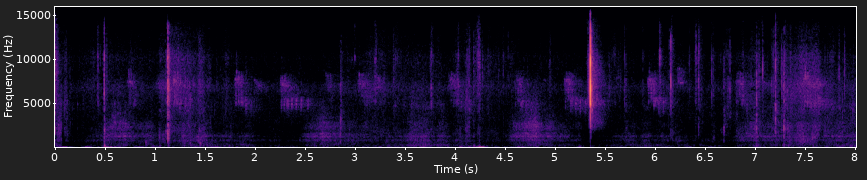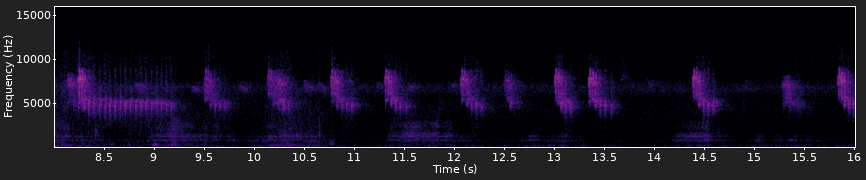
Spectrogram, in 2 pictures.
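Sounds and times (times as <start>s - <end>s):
twig snapping: 0.0s - 1.4s, 3.6s - 8.0s.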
